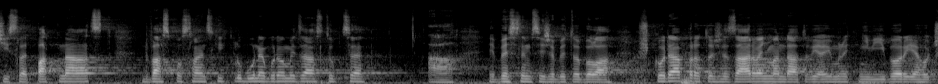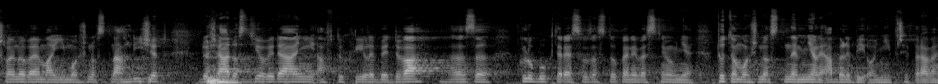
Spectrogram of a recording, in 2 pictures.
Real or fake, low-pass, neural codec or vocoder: real; 14.4 kHz; none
